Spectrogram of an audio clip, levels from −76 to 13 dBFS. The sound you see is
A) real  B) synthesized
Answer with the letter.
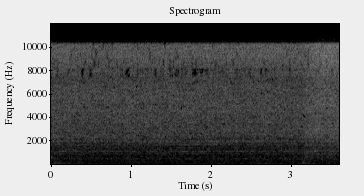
B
